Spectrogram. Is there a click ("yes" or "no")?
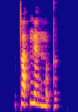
no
